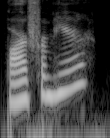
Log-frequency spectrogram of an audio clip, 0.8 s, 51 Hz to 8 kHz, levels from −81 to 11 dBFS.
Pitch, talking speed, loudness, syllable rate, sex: 260 Hz, 220 wpm, -18 LUFS, 6.2 syllables/s, female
